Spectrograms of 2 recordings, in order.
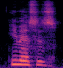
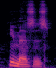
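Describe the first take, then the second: First: "He misses." jumps much higher in exasperation; exasperated repeat. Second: Said in the usual way. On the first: Real, not acted. Ranting fan repeats the miss in exasperated disbelief. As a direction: hit "He" high, disbelieving.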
